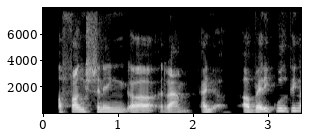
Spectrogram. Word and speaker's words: RAM: but more commonly as random excess memory or RAM pronounced same as the animal.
